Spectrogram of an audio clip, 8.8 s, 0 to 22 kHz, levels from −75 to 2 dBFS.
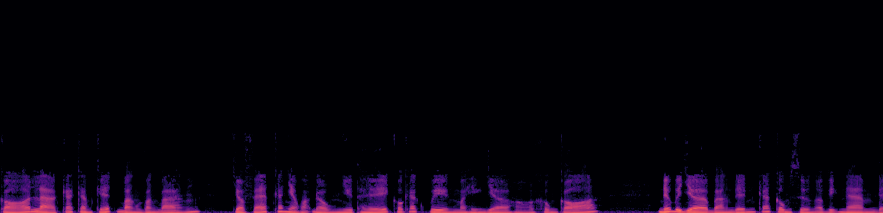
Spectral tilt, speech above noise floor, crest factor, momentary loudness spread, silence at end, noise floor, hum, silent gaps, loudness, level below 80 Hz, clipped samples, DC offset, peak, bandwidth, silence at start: -9 dB/octave; 29 dB; 16 dB; 7 LU; 0 s; -59 dBFS; none; none; -31 LUFS; -60 dBFS; under 0.1%; under 0.1%; -14 dBFS; 8 kHz; 0 s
